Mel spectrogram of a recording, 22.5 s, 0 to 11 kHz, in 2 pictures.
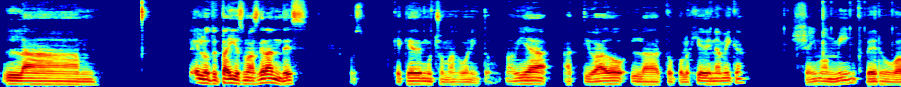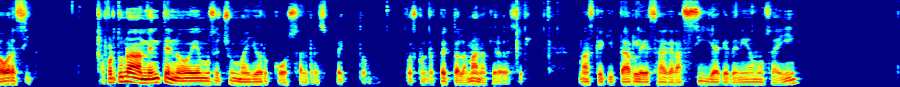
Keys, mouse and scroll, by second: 5.6 click, 8.7-9.0 scroll down 1, 9.2-10.3 middle drag, 10.7-11.7 shift+middle drag, 12.8 f, 13.3 click, 13.7-16.6 drag, 16.6 scroll down 1, 16.6-17.1 middle drag, 17.7-18.0 scroll up 1, 18.1-20.7 shift+middle drag, 21.0-22.5 drag.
